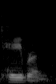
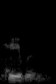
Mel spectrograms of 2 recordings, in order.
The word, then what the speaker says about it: Taberon: would pass along that his name is pronounced tabon first name pronounced tabon according to the mother tabon Hony uh at 6:09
